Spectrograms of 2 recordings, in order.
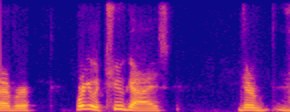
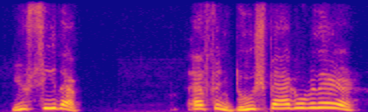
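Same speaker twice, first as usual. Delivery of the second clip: retold angry Boston fan; 7 semitones higher than usual. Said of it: "And he's like".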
